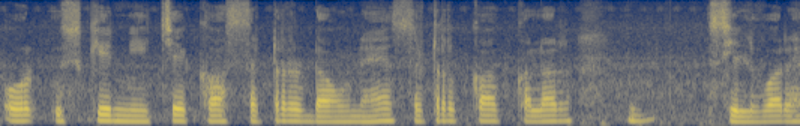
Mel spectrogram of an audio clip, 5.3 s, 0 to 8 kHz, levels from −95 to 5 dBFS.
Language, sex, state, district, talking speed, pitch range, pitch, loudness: Hindi, male, Uttar Pradesh, Shamli, 135 wpm, 130-140 Hz, 135 Hz, -17 LUFS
